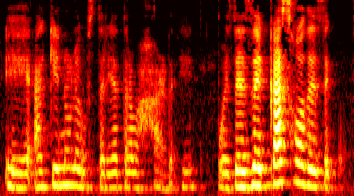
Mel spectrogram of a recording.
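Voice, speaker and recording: A high-voiced woman co-hosts a casual podcast. She talks conversationally and keeps slipping into little quotes of what other people say. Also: fairly even intonation, brisk, crowd noise. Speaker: podcast co-host.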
